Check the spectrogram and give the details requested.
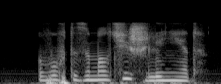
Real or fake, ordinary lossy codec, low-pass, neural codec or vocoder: real; none; 7.2 kHz; none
